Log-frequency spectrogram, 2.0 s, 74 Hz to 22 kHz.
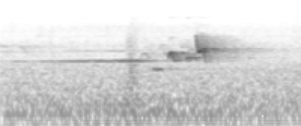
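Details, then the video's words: A Japanese bush warbler, singing repeatedly on 6 May 2017, holds a long, steady whistled note, then snaps into a quick, rising hoo-hokekyo flourish, with quiet background hiss. "ウグイス Japanese bush warbler の鳴き声"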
